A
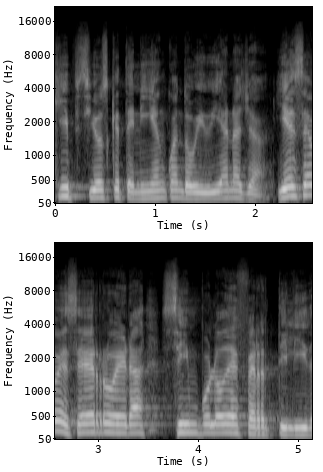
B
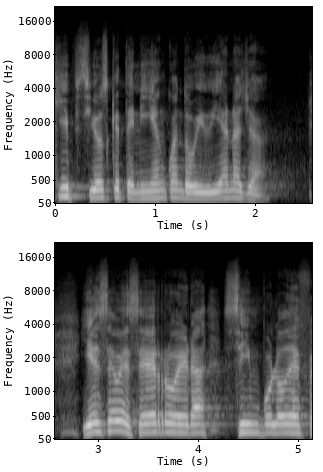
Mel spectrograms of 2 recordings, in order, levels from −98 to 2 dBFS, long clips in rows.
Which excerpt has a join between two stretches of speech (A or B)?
A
